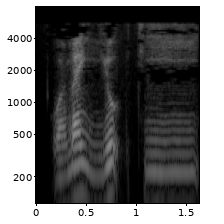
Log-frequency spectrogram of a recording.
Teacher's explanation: يعقوب يثبت الياء وقفا ووصلا · Term: إثبات الياء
